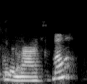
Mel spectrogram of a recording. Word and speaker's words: melasma: pronouncing this right is is it melasma yes we call it malasma.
